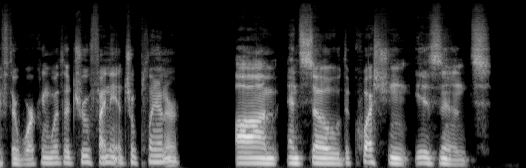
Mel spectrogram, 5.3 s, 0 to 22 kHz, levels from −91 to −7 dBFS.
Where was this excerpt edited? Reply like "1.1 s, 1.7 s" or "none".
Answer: none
